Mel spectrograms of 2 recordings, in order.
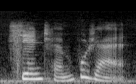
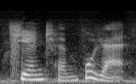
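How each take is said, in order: The two takes are said the same way.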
